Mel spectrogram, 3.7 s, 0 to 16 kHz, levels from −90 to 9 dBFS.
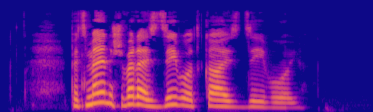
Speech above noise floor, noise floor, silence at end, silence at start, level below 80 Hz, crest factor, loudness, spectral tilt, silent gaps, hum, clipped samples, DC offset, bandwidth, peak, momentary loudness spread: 52 dB; -71 dBFS; 0.8 s; 0.7 s; -76 dBFS; 20 dB; -19 LUFS; -3.5 dB/octave; none; none; under 0.1%; under 0.1%; 11.5 kHz; -2 dBFS; 15 LU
